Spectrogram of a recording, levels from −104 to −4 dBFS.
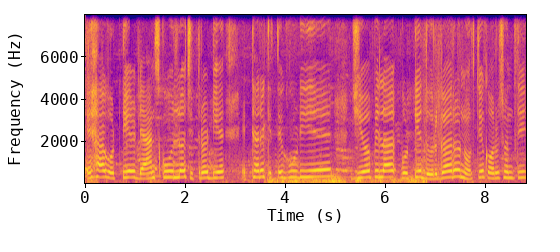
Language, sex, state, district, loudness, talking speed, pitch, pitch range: Odia, male, Odisha, Khordha, -14 LUFS, 95 wpm, 285 Hz, 260-300 Hz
